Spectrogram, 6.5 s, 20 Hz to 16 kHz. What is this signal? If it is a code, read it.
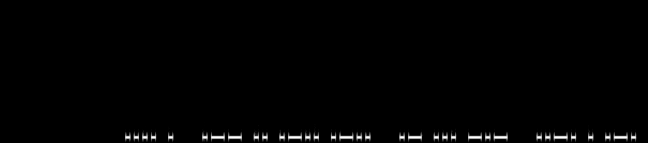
Morse code, heard as a keyed tone, about 28 wpm, 700 Hz. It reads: HE WILL ASK FER
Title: Sentences from Top 200 Words and Abbreviations 28wpm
